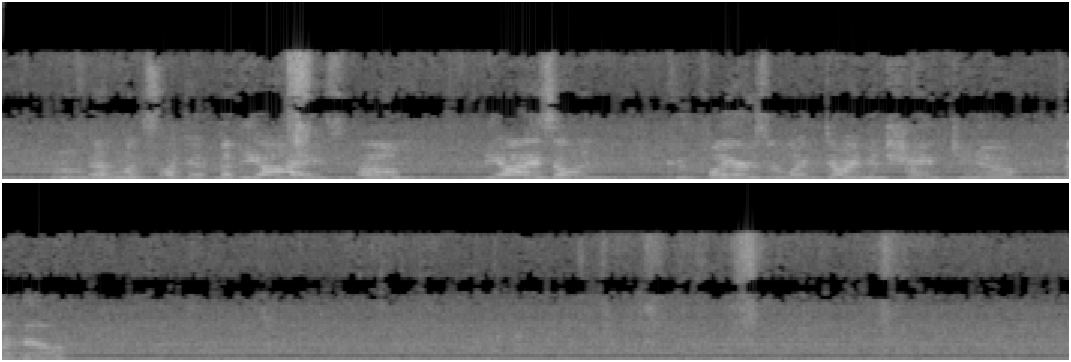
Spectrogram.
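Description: A towel rubs over a newborn goat kid's wet coat.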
